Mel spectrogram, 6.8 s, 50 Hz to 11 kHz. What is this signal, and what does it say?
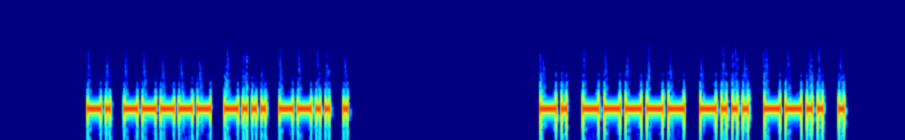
Morse code, heard as a keyed tone, about 37 wpm, 700 Hz. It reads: N0BZE N0BZE
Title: Speed Racing - USA 1x3 Call Signs 30wpm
